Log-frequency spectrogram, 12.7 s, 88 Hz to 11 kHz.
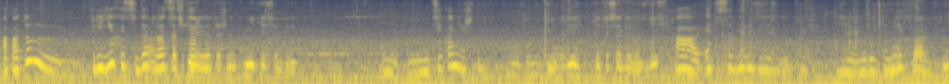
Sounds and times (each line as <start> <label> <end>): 0.0 russian scientists discuss 4.0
